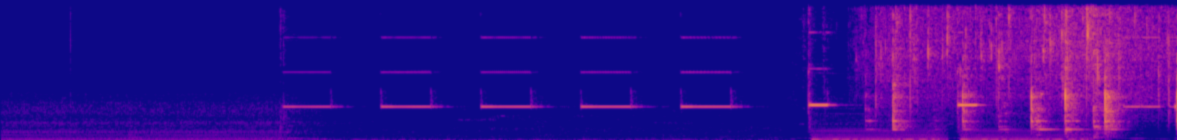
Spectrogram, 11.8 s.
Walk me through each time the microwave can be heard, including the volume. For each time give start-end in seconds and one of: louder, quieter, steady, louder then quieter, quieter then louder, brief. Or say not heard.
0.0-11.7 louder.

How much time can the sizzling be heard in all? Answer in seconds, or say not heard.
3 s.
